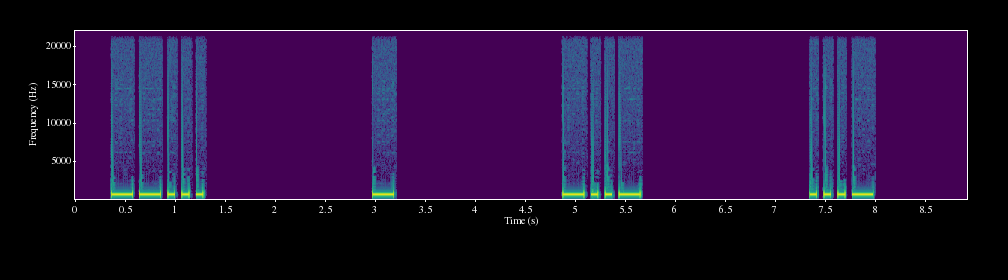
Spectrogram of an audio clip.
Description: Morse code, heard as a keyed tone, about 17 wpm, spaced as for 5 wpm, 700 Hz. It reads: 7TXV
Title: USA Call Signs - 6 Characters - 8x Character Spacing - 17wpm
